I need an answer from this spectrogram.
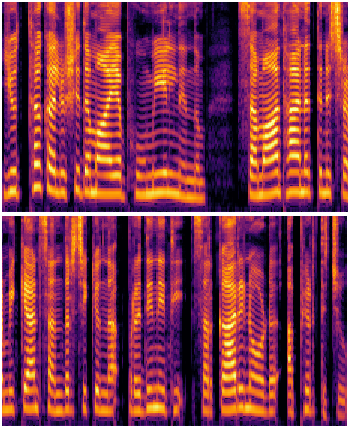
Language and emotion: Malayalam, neutral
